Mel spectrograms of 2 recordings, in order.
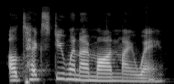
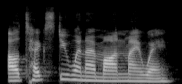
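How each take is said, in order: No difference in how they are said.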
